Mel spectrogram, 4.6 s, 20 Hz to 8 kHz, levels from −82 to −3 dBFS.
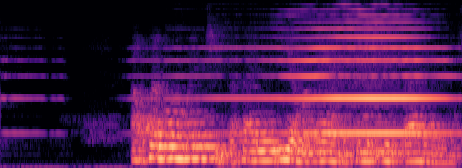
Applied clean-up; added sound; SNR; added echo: none; Bowed string instrument; 2 dB; reverberation time 0.9 s.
